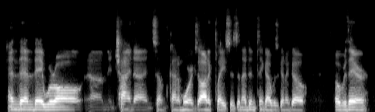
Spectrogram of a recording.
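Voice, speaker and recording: Over a quiet background, a man with an American accent speaks at a moderate pace in a very deep, low pitch, his dark, mellow tone delivered with monotone, flat intonation. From Pittsburgh, US. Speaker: leadership coach. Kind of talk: interview. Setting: video call. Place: home room. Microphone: earbuds.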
